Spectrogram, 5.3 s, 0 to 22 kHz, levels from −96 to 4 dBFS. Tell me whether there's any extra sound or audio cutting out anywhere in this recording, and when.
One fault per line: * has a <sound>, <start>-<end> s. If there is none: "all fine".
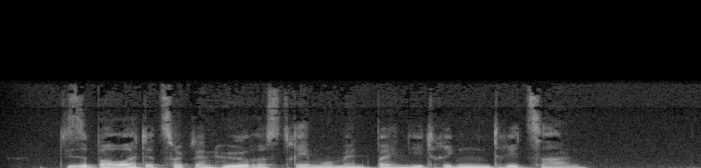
all fine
